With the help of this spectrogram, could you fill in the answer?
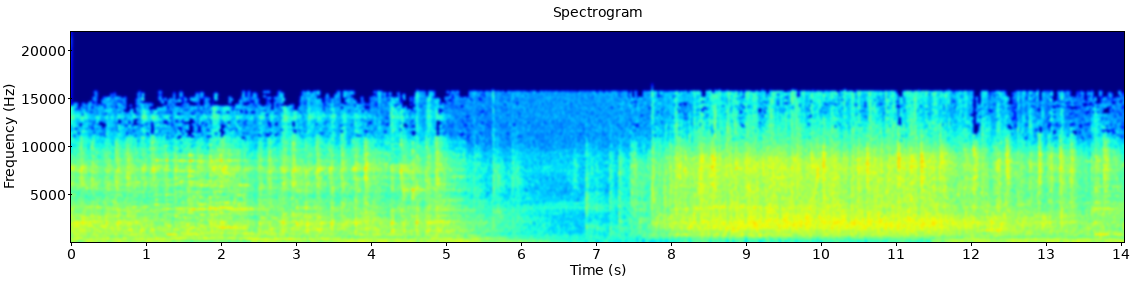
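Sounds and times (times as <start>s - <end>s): flamenco guitar music: 0.0s - 7.4s, 9.2s - 14.0s
audience applauding: 6.8s - 13.6s.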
